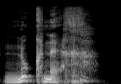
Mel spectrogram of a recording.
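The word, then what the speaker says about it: nuqneH: Nuknech. Habe ich das richtig ausgesprochen? – Ja, genau. Nuknech.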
